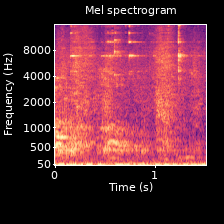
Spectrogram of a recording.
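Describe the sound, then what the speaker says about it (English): Dogs sound up close, with short yips, whimpers and barks in a quick, uneven burst at a family's Christmas gathering. "Look at them dogs."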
